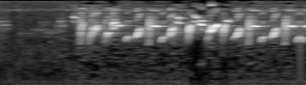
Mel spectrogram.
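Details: European goldfinch, song meant to rouse other birds to sing: a short burst of rapid, tinkling high twitters following a quiet start.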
